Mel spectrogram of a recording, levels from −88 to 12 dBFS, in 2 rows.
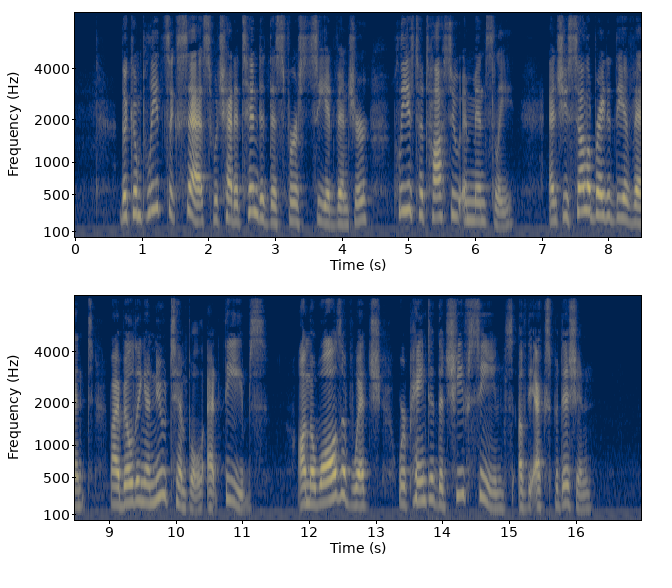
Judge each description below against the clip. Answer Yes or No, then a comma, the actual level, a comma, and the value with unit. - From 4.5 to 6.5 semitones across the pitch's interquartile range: Yes, average, 5.2 semitones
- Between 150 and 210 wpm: No, slow, 135 wpm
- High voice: Yes, high, 210 Hz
